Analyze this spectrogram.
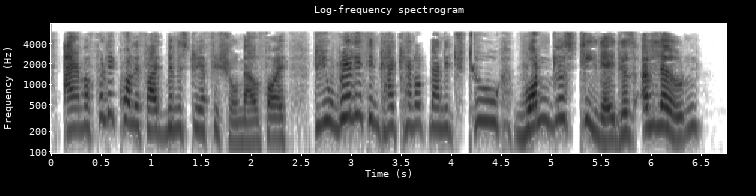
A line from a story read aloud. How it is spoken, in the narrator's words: asked Umbridge sharply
